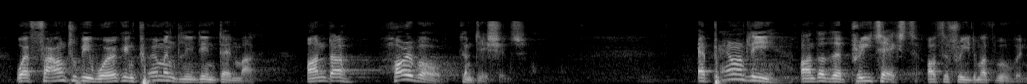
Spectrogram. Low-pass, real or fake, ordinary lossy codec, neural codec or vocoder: none; real; none; none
